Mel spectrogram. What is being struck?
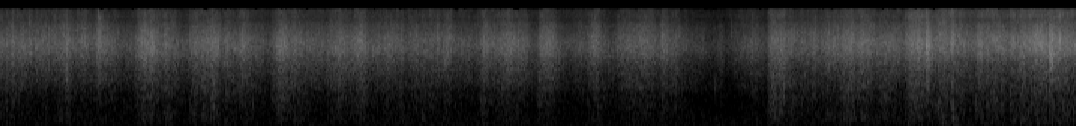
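Nothing is struck.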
